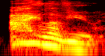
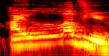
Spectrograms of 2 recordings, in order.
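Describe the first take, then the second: First: The word 'I' carries the main stress. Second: The word 'love' carries the main stress. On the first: The speaker loves, unlike another person. "he doesn't" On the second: The feeling is strong. "very much"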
